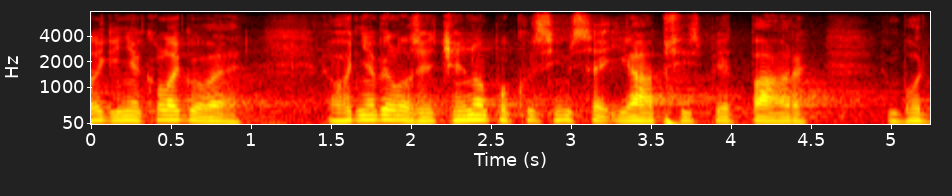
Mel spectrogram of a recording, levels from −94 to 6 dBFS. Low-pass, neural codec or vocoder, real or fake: 7.2 kHz; none; real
